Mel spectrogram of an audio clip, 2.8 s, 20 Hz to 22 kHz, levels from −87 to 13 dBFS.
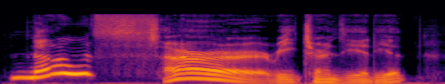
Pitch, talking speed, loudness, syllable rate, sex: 180 Hz, 110 wpm, -14 LUFS, 3.7 syllables/s, male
